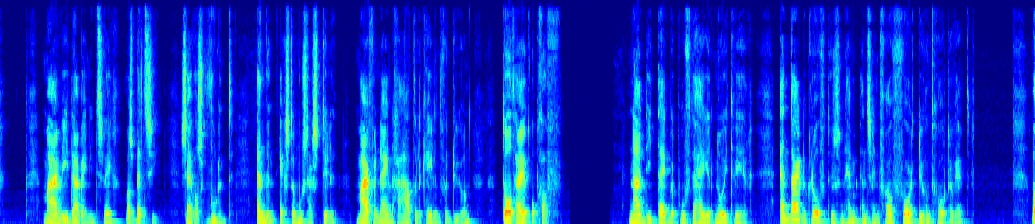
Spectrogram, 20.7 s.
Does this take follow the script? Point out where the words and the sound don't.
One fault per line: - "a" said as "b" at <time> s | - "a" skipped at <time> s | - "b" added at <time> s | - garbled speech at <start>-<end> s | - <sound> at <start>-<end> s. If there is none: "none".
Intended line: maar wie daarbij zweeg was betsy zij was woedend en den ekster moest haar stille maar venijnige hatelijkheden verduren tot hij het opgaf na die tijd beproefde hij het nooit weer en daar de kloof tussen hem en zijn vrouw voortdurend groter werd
- "niet" added at 1.7 s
